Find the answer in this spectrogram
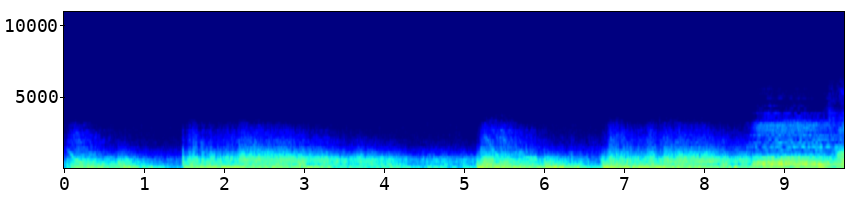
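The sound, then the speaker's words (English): Several booms of distant cannon fire on the horizon of the Western Front in wartime roll in at irregular intervals, each swelling into a long, low rumbling echo that never fully fades. No one speaks, and faint tonal notes surface right at the end. “Meanwhile, on the Western Front, the war has stopped, except for a scattered cannon fire on the horizon.”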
